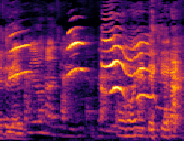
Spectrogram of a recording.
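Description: A pet's high-pitched whining: a few short rising whines, then a longer wavering one in the second half.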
